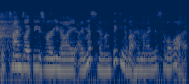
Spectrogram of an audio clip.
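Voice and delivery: soft, low, fading sorrow; a widow missing her husband, quietly; sad. Retold or imitated. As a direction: let it sink into a sigh. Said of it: "saddest expression".

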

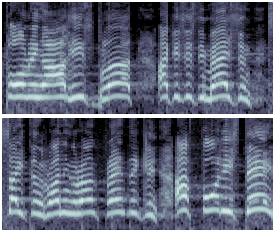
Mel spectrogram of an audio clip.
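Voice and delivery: high, shouted sermon climax; fervent high-pitched revival preaching; full-force preaching. Real, not acted. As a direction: build to a triumphant hallelujah shout.

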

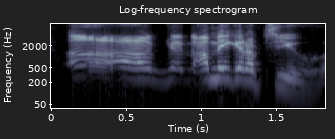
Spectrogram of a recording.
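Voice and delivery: high, sheepish apology; mock sheepish promise. Mimicking Billy promising to make up the bounced pay, high and sheepish.

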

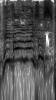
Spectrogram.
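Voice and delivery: very high, campy lilt; sassy Trump. Retold or imitated.

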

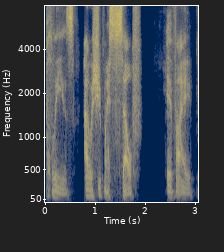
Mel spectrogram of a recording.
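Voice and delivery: low, quiet disdain; acted low-voiced dismissal; scornful denial. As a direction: play a mob boss dismissing the very idea. Mob boss scornfully denies alliance.

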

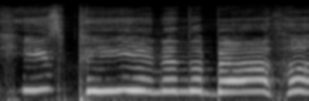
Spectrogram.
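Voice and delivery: put-on high little girl tattling; child voice. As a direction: squeal it like a kid.

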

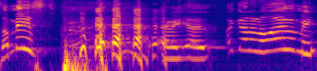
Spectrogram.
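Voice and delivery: high panicked whine. Retold or imitated. Friend's panicked report voiced.

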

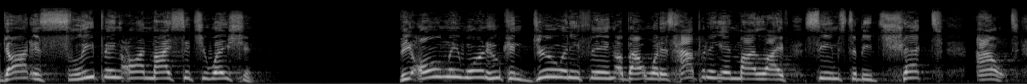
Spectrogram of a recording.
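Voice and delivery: high anxious complaint to God; voicing a worried believer. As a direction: plead like someone who feels abandoned. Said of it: "you're thinking".

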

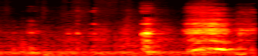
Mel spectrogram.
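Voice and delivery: high cackling witch laugh. Acted. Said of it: "Do your witch laugh".

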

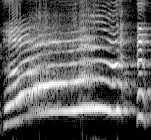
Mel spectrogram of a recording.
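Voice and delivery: very high, loud scream; piercingly high comic scream; re-enacted terrified scream. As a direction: shriek in mock terror, breaking into laughter. Acts out scream seen in photos.

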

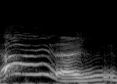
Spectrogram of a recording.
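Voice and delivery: high, drawn-out dodge, imitating an official; mock evasive. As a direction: stall with a slow, high-pitched mock hedge. Mocking evasive official in imagined exchange.

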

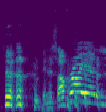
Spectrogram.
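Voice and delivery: slow, laughing exclamation. Real, not acted. Cohost laughing at the villains' plan, slow and amused. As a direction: spell it out through a laugh. Laughing repeat of plot point.

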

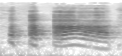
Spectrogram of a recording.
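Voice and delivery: normal talking voice

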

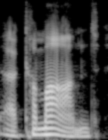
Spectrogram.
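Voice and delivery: ordinary delivery

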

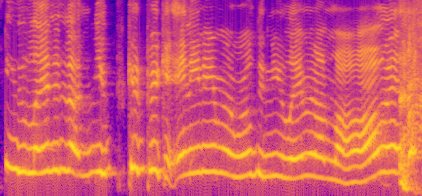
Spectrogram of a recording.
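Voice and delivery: high-pitched mock disbelief, breaking into laughter; incredulous movie quote. Acting out Superbad's fake ID scene, incredulous. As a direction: imitate a baffled friend, cracking up. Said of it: "And he goes".

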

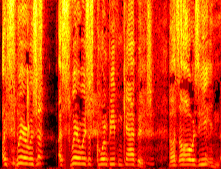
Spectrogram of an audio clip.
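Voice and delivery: put-on high, pleading old man lost on the phone. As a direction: whimper like a confused grandpa calling for help. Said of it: "can you do an old man, uh, voice right now?".

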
